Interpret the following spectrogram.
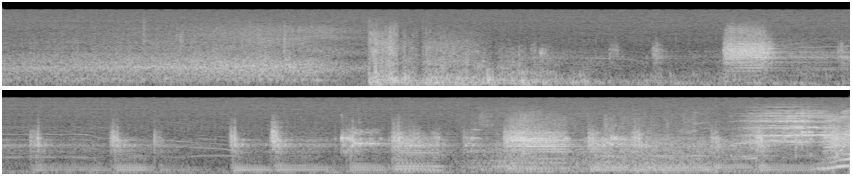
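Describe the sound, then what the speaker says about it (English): Non-military explosives and pyrotechnics go off at Winterblast, a large event in sparse desert country: a string of loud booming blasts and cracking bursts at irregular intervals, with crackling and rumbling echoes between them. "Winterblast is one of the largest discharges of non-military explosives and pyrotechnics in the world."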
